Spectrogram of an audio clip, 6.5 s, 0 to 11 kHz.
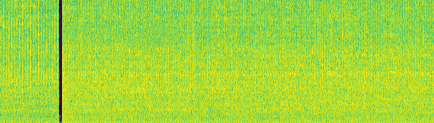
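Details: Troy-Bilt Storm 2410 snowblower with a Power More engine, which had a stale-gas-fouled carburetor. After the carb repair and idle screw adjustment, while warming up, it holds a steady, even drone after one brief dip near the start, running smoothly and clean.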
